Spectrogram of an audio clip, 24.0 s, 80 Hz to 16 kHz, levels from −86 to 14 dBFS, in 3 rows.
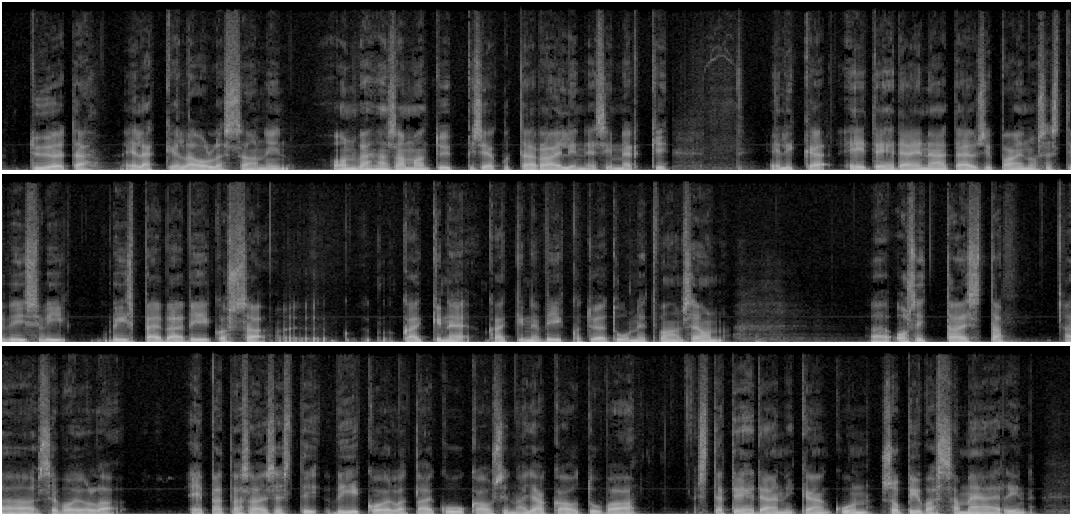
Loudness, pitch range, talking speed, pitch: -19 LUFS, 80-95 Hz, 110 wpm, 85 Hz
